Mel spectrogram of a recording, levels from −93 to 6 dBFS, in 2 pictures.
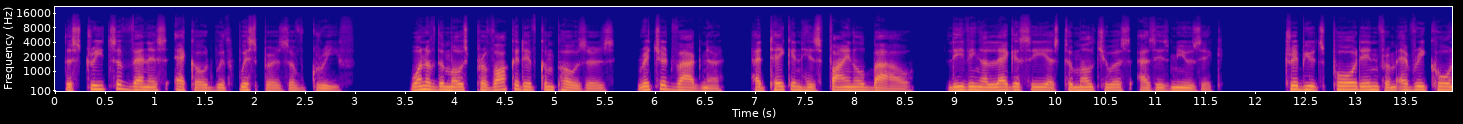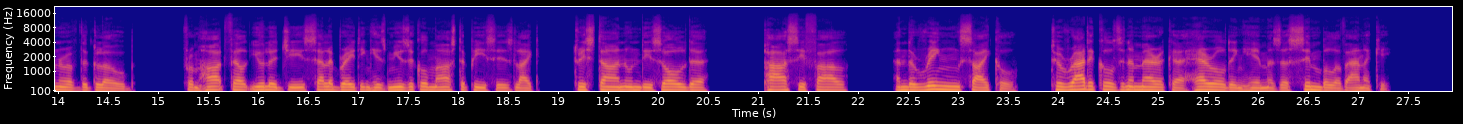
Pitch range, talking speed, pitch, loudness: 120-145 Hz, 140 wpm, 135 Hz, -25 LUFS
